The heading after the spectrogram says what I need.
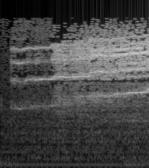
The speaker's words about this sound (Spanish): Eh, la tetera. Me ha estremecido su sonido.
